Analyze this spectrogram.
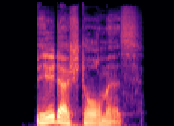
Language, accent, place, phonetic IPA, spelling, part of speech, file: German, Germany, Berlin, [ˈbɪldɐˌʃtʊʁməs], Bildersturmes, noun, De-Bildersturmes.ogg
- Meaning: genitive of Bildersturm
